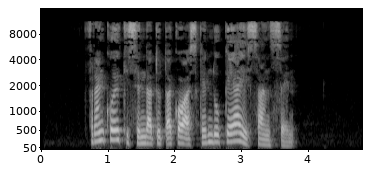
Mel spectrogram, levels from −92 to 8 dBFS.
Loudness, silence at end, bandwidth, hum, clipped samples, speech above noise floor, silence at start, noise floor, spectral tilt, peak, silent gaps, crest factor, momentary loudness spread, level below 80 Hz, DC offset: -20 LUFS; 1.05 s; 11.5 kHz; none; under 0.1%; 57 dB; 0.7 s; -78 dBFS; -3 dB/octave; -4 dBFS; none; 18 dB; 7 LU; -68 dBFS; under 0.1%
